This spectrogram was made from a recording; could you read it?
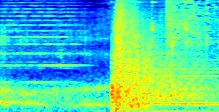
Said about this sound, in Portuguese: Derrubei minha arma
